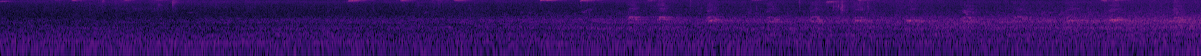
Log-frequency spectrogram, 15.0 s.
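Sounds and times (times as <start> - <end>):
quiet outdoor hiss: 0.0 - 15.0
faint bird calls: 7.3 - 15.0.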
